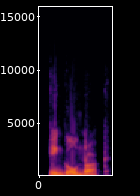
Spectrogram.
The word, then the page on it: inglenook: American English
